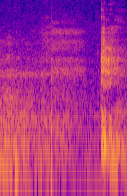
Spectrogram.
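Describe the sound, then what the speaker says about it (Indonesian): A preacher delivering an Islamic sermon to a congregation lets out a few short coughs and throat-clearing sounds, one faint, one mid-clip and a louder sharp burst near the end, close to the microphone. "Apalagi ustadznya udah batuk-batuk terus."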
